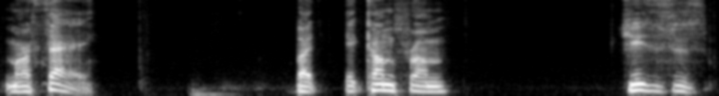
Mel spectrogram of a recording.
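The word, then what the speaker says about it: Marseille: a few miles from martial France well I guess they pronounce it Marse but it comes from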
